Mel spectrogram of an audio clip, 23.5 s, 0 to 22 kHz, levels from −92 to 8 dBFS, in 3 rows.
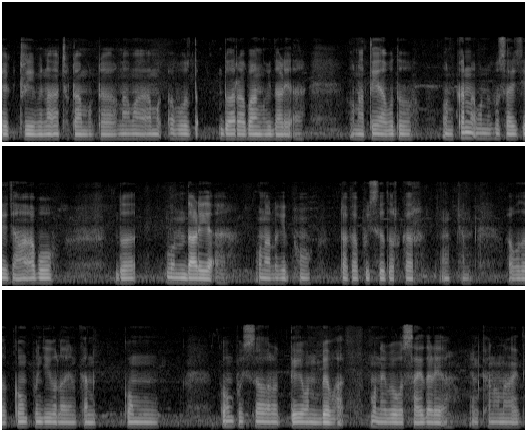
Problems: background sounds at intervals, background conversations at intervals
